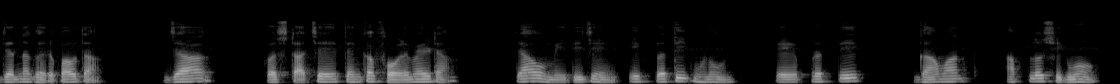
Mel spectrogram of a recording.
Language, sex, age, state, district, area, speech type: Goan Konkani, male, 30-45, Goa, Canacona, rural, spontaneous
